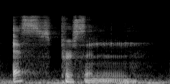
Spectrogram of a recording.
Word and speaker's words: Esperson: His name is Brian Esperson. I think that's how you say it. E-S-P-E-R-S-O-N.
